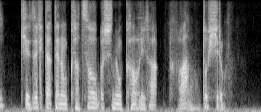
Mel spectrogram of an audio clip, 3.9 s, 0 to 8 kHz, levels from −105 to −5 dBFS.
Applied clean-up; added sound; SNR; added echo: neural diffusion model UNIVERSE++.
